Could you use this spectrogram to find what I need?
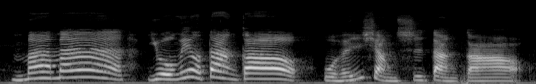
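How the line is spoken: Deliberately loud. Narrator (Chinese): 嘟嘟故意朝向厨房，大声的说

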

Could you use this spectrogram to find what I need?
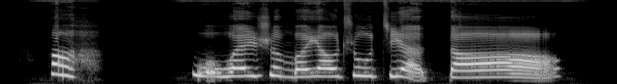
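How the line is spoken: Old man's deep sigh. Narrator (Chinese): 爷爷深深叹了一口气

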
